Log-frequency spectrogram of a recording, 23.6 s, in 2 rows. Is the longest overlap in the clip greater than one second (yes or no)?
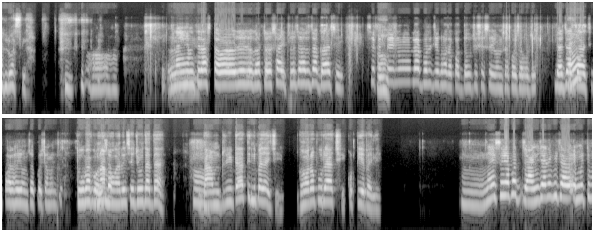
no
